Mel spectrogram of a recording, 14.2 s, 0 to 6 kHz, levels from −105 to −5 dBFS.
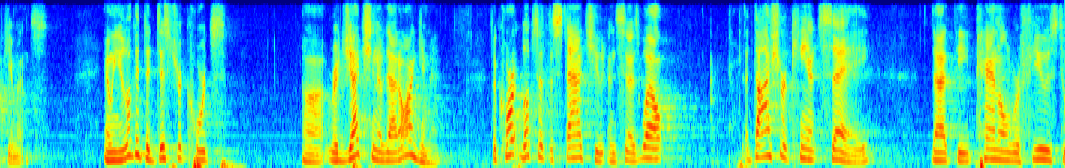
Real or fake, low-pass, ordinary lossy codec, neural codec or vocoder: real; 5.4 kHz; Opus, 24 kbps; none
